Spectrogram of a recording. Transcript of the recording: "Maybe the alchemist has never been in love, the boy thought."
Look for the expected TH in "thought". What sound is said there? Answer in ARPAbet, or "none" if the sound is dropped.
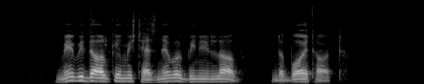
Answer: T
